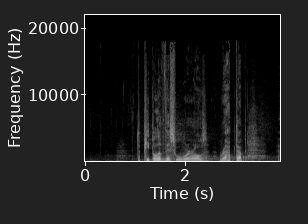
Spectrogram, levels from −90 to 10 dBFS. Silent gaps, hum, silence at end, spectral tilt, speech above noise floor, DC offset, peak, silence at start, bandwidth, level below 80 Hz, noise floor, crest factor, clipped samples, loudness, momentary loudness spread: none; none; 0 s; -5 dB/octave; 39 dB; under 0.1%; -16 dBFS; 1.05 s; 18 kHz; -70 dBFS; -72 dBFS; 20 dB; under 0.1%; -33 LUFS; 16 LU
